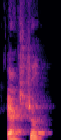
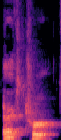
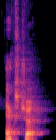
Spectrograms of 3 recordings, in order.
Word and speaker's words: extra: 我们来看细节，the extra effort 就是额外付出的努力，extra e x t r a extra extra 这单词表示额外的、多余的。注意结尾的 a 音呢，不许带儿化音，您不能读成 extra，错了，它就是一个很死、很硬的 extra extra 这样的声音。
